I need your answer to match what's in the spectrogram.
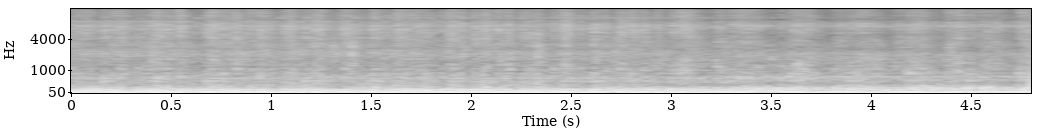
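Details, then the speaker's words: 1981 Mustang LX Fox body, freshly built 302HO with Lunati hydraulic roller cam, SVO aluminum heads, Vic Jr intake, Demon 750 carb, long-tube headers: deep loping uneven idle, no clear knock; runs but rough, not perfect yet. "But, uh, very soon you're going to see this thing under its own power driving. We're not far off. So, but today you'll see the car running, get to hear it, you know, hear the thing idling. It's not perfect, but it runs and it's substandard and it's mine."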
